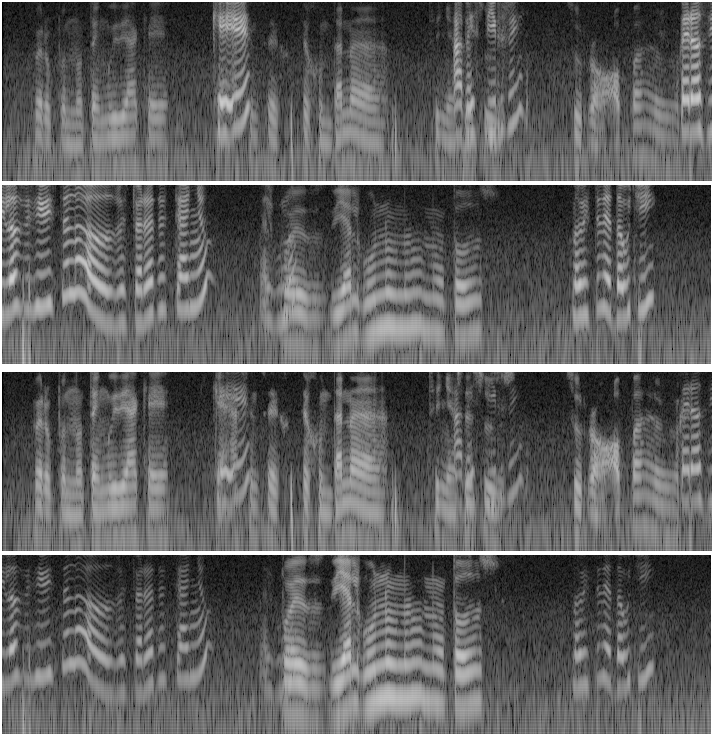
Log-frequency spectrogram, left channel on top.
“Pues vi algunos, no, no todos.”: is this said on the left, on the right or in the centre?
Right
